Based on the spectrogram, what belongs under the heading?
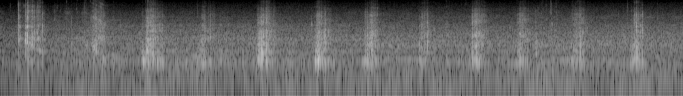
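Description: Crunching bites and chewing of crisp raw vegetables, an even run of sharp crunches about two a second.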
